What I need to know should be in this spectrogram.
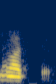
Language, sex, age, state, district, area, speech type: Hindi, female, 60+, Uttar Pradesh, Jaunpur, rural, conversation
